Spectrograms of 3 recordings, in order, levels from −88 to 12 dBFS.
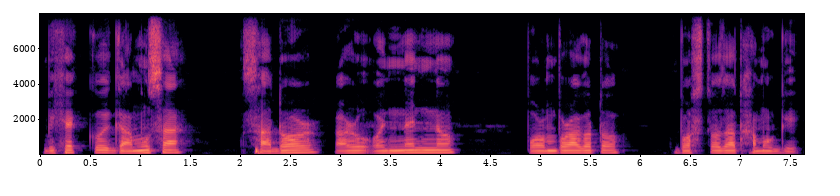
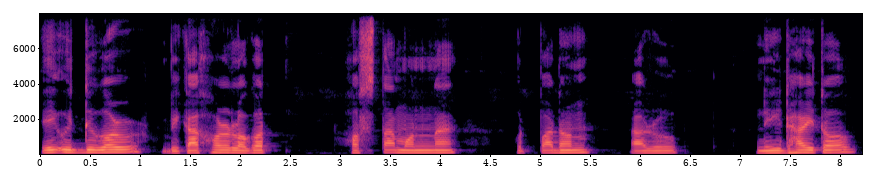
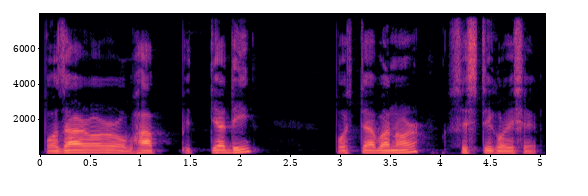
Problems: none marked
